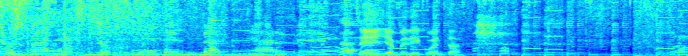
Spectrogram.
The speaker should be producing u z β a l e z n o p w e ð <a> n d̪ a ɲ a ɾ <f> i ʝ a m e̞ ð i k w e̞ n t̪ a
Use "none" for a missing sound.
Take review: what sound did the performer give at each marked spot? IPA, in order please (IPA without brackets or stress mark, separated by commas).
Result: e, s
